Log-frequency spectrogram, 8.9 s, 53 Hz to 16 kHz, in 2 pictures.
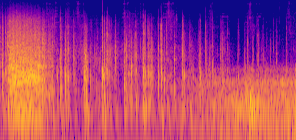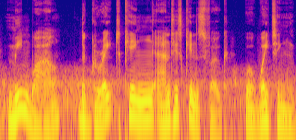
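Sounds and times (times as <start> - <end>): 
horse hooves galloping: 0.0 - 5.8
speech: 4.6 - 8.8.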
